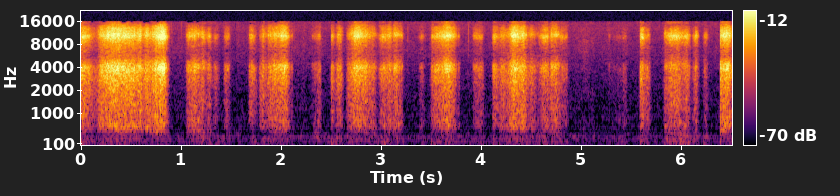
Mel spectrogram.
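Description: A graphite pencil held in the fingers writes on a lined paper notebook page with scratching strokes. Quiet, bright, papery scratches come in short irregular bursts separated by brief pauses, with almost no low end.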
